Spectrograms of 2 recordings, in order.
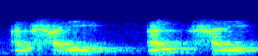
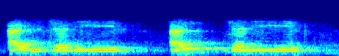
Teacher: لأن لام التعريف بعدها الحاء الحليم الحليم، نظهر اللام · Term: لام قمرية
